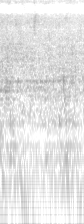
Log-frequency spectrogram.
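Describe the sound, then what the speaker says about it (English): A bucket of water pours steadily into a small saltwater aquarium, a continuous gushing splash stirring up the sand, close and fairly quiet with no talking. "pour our first bucket of water into our tank"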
